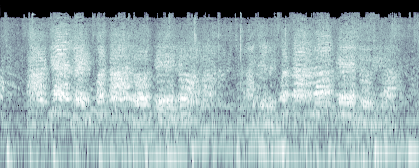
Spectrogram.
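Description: A large crowd cheers and shouts joyfully in the snow, voices rising in repeated surging waves of whoops and chanting over a steady low rumble, loud throughout with no single voice standing out.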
